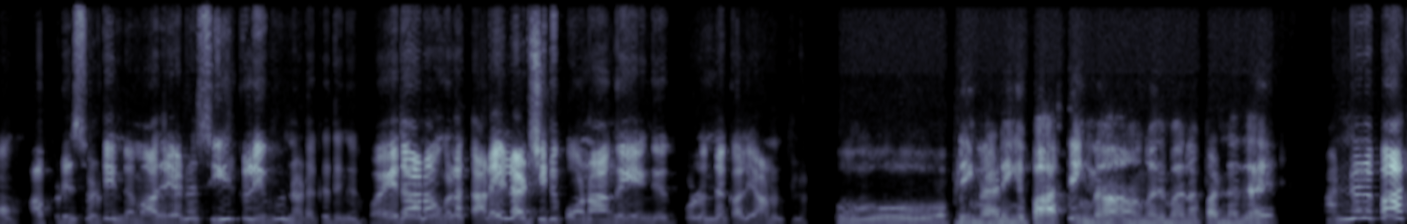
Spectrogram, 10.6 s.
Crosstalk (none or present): none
